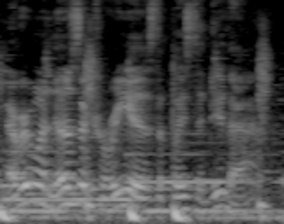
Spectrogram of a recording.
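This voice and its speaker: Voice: mid-range voice, very animated, quick pace, over loud music, natural voice. A video maker voicing an eager, flustered young foreign gamer in a visual novel, stammering and awkward. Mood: earnest. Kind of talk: visual novel character read-aloud.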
